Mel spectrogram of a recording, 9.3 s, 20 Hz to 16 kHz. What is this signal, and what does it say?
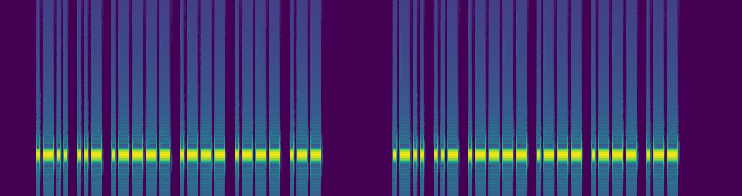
Morse code, heard as a keyed tone, about 28 wpm, 700 Hz. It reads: LU1JJW LU1JJW
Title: DXCC-100 Call Signs - 6 Characters - Repeated 3x - 28wpm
